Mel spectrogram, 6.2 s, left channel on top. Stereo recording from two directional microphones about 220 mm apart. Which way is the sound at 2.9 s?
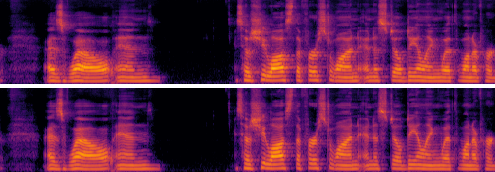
20° right (ahead or behind).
